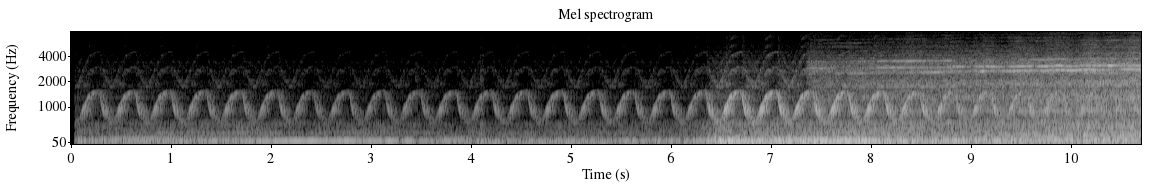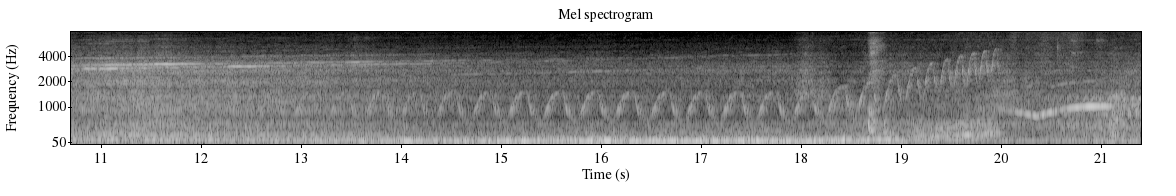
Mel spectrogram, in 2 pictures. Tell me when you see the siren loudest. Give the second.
21 s.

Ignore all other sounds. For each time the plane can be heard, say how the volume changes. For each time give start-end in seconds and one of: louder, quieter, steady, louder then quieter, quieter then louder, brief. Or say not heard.
7.3-21.3 louder then quieter.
